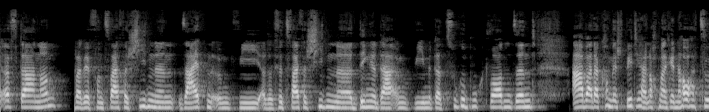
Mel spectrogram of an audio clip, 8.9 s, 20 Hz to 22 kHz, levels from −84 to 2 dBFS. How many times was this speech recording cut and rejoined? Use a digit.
2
